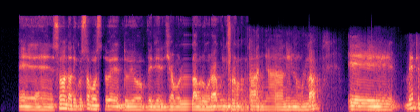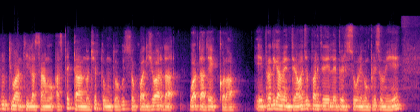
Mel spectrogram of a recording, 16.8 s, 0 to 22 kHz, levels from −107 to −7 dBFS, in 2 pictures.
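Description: Speech, with four faults. At 3.67–3.84 s a call audio freeze stretches the last sound into a fading buzz for about 150 ms, likely from packets held up until the jitter buffer ran dry. On a spectrogram it shows as a smeared, decaying band before speech resumes with nothing lost. Short concealed packet loss at 4.06–4.08 s drops 20 ms and patches it with synthesized continuation. It is heard as a brief smear and seen as a tiny blurred seam in the waveform. A call bitrate drop from 4.47 to 16.47 s takes Opus from 32 to 8 kbps and narrows the bandwidth from 20 kHz to 6 kHz, bottoming out for about 3.8 s. The speech turns rough and muffled, and a spectrogram shows everything above 6 kHz abruptly cut flat. A jitter buffer speed-up from 9.07 to 10.79 s trims pitch periods to shed about 150 ms. The speech runs at 108% with unchanged pitch, and the waveform shows whole cycles removed without visible gaps.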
